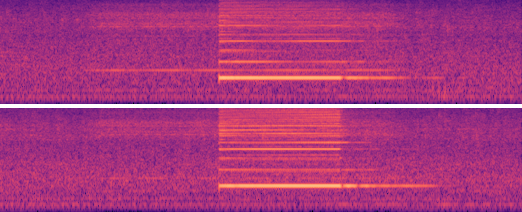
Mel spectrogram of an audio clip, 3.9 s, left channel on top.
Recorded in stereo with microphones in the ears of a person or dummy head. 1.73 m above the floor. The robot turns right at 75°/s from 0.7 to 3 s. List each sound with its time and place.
1.6 s an alarm: 170° right, 1.0 m; by 2.8 s 85° right, 1.0 m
